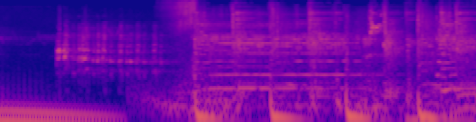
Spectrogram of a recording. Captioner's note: turkey gobbles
